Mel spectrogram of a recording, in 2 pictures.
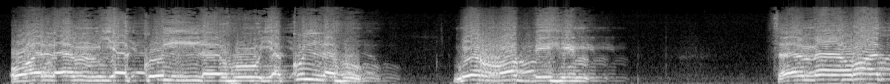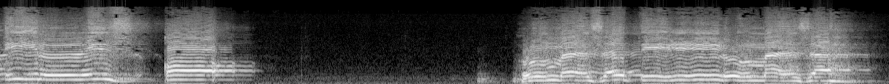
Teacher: in ra and lam it is without gunnah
